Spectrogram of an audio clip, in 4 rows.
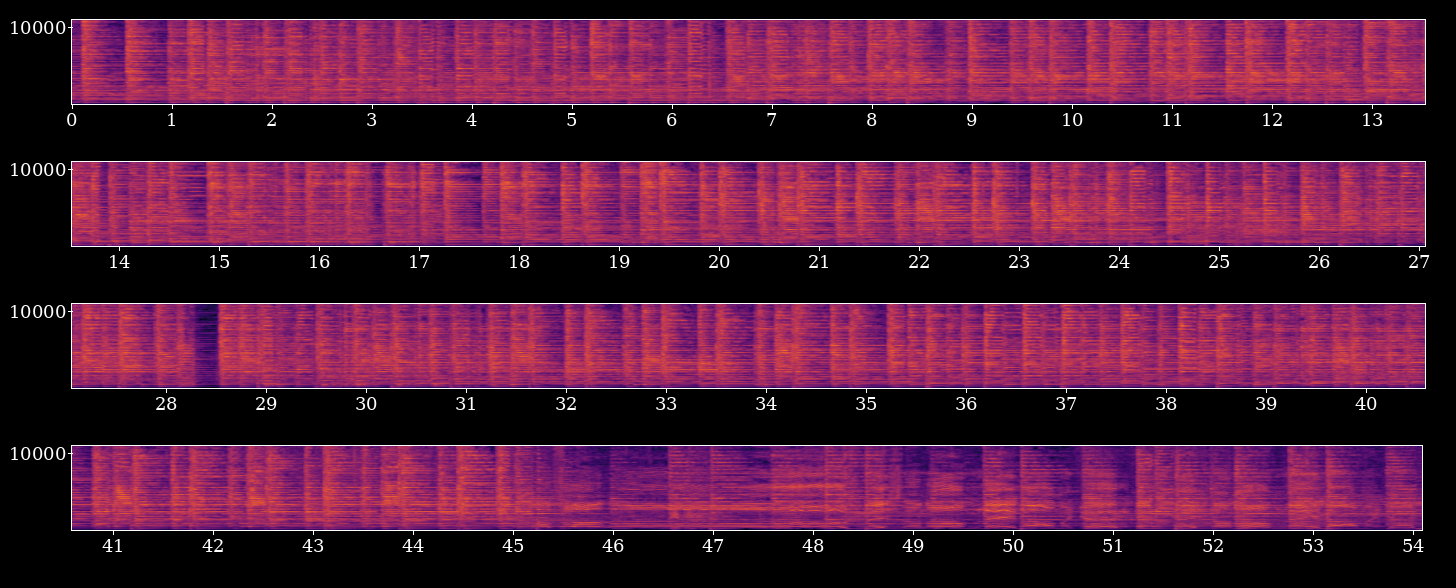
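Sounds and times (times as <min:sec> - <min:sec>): long-necked lute rapid plucking: 0:00.0 - 0:54.0.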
